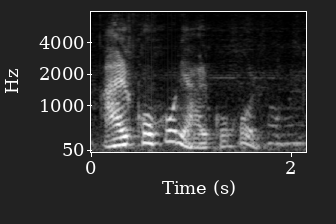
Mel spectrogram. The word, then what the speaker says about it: alcohol: 그 우리나라 말이 재밌는게 우리가 알코올 알코올 알콜 중독 그러죠 영어를 절대 알코올을 안 해요 앓고 홀이야 앓고 홀 여기 강세가 디워요 엘코홀이에요 제가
